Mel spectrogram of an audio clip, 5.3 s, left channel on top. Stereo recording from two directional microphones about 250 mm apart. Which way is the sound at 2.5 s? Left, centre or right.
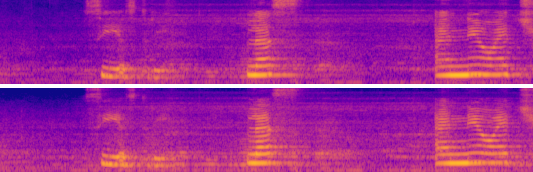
Left.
